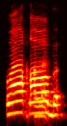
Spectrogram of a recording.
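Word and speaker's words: وقب: Waqab. Nah, ya, kalau ini be ya pantulannya, bukan bo. Ini kan hanya tadi kof karena dia huruf tebal ya tetap tebal ketika sukun. Kalau ba tipis.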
